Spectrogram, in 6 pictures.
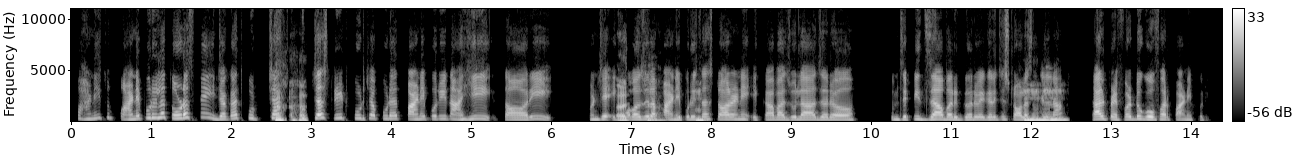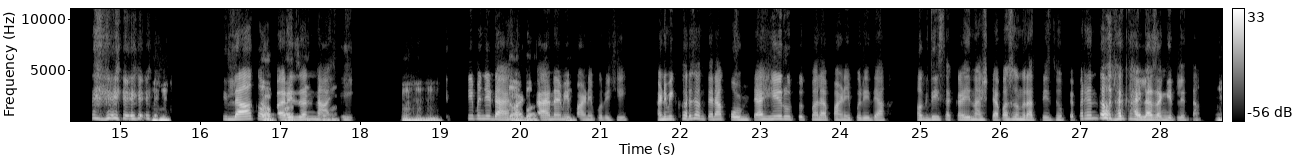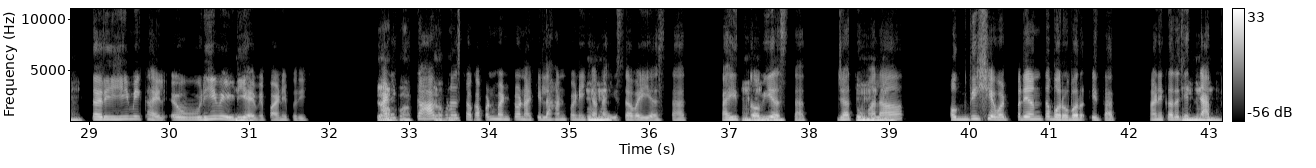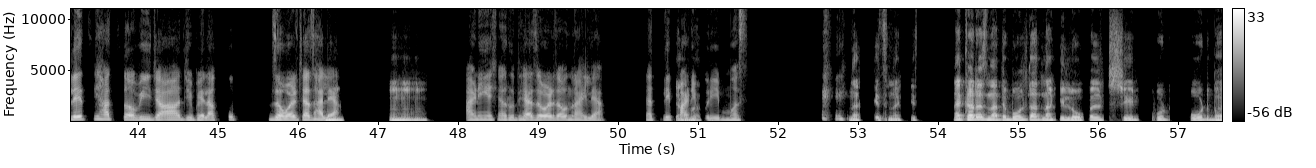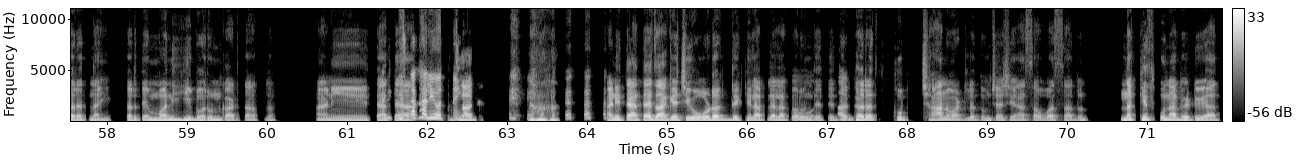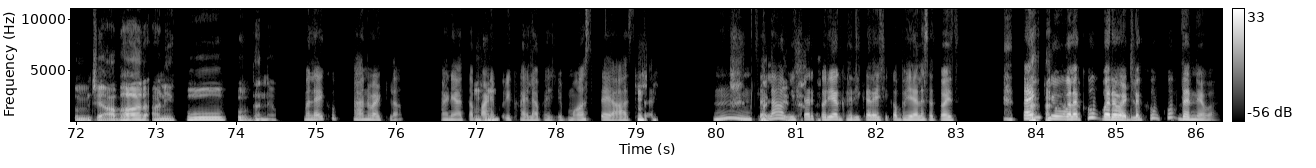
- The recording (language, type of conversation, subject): Marathi, podcast, तुम्हाला स्थानिक रस्त्यावरच्या खाण्यापिण्याचा सर्वात आवडलेला अनुभव कोणता आहे?
- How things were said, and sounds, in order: chuckle; stressed: "सॉरी"; tapping; in English: "आय विल प्रिफर टू गो फॉर"; chuckle; in Hindi: "क्या बात है! क्या बात है!"; other background noise; in Hindi: "क्या बात है!"; in English: "डाय हार्ड"; laughing while speaking: "मला खायला"; in Hindi: "क्या बात है! क्या बात है!"; in Hindi: "क्या बात है!"; chuckle; chuckle; laugh; chuckle; chuckle; joyful: "थँक यू. मला खूप बरं वाटलं. खूप-खूप धन्यवाद"; chuckle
